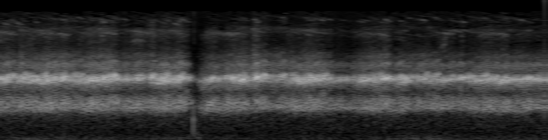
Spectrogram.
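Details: Frogs singing as a relaxing nature sound: a dense, unbroken chorus of buzzy, trilled croaks with two bright pitch bands, the sound briefly dipping once near the middle before the steady wall of calls resumes.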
